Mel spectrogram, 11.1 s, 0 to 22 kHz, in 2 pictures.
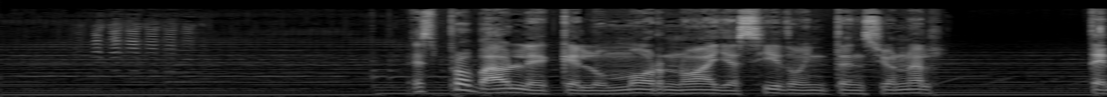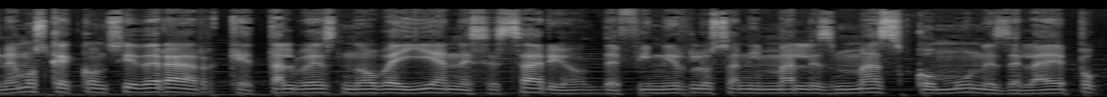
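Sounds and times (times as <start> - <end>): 
goat bleating: 0.4 - 1.0
speech: 2.0 - 4.8, 5.4 - 11.0.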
